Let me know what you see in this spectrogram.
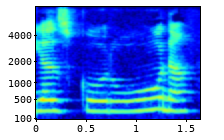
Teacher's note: زال کی آواز باریک اور نرم ہوتی ہے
